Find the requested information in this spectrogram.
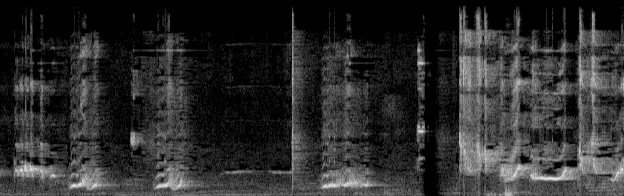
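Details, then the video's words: A White-rumped shama (murai batu) sings loudly, mixing harsh, rasping downslurred phrases, likened to a monkey's voice, with sharp whistles and a rich, rippling burst at the end, with brief pauses between. "murai batu bersuara kera"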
